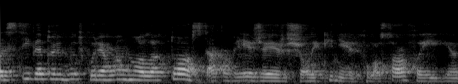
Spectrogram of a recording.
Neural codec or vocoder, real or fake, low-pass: codec, 16 kHz, 4 kbps, X-Codec, HuBERT features, trained on LibriSpeech; fake; 7.2 kHz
